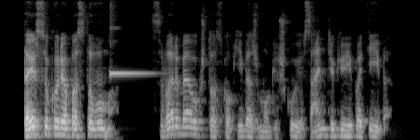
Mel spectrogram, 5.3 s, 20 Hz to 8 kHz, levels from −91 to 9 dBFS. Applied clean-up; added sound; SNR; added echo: classical method spectral subtraction.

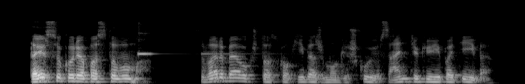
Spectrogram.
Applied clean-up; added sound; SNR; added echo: neural mask model RNNoise.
